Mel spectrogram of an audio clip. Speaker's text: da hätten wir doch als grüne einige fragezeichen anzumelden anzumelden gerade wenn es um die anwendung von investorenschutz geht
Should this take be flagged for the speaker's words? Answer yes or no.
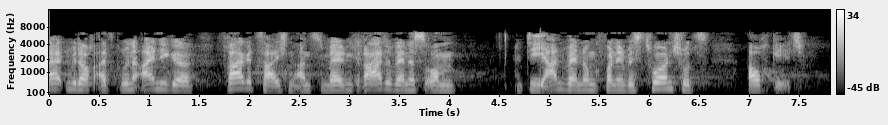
yes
